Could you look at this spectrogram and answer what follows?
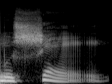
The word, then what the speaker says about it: muxe: It's spelled M-U-X-E. – M-U-X-E-S. – E-S. Mouché. – Mouché.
